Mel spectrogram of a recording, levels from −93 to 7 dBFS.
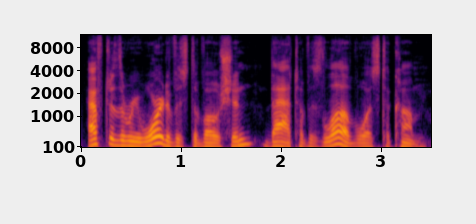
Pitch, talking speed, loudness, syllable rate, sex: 125 Hz, 225 wpm, -20 LUFS, 5.2 syllables/s, male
